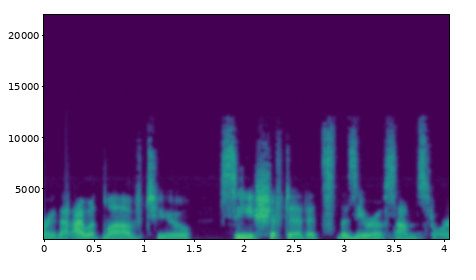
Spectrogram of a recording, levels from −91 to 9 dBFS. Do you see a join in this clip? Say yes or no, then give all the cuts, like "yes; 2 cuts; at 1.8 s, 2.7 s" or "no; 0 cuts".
no; 0 cuts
